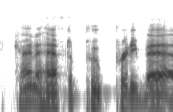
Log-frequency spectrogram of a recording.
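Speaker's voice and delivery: ordinary delivery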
